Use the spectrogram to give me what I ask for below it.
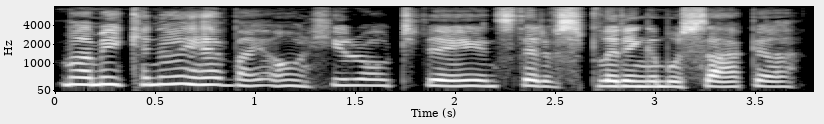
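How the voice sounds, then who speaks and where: Storybook role: eager six-year-old girl, high wheedling plea, played by a man narrator. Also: fairly quick, warm tone, no room sound, clean studio sound, natural voice. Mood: pleading.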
